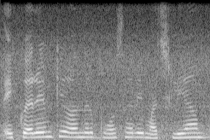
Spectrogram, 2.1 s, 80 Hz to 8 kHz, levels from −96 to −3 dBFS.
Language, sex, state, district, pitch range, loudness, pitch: Hindi, female, Odisha, Sambalpur, 235-255 Hz, -14 LUFS, 245 Hz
